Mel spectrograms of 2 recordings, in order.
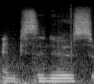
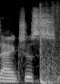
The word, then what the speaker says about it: Anxious: be, I do apologize, the Twitch's name is not Anxinus or whatever I was thinking earlier. It is Anxious. I'm going to pronounce it correctly now.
